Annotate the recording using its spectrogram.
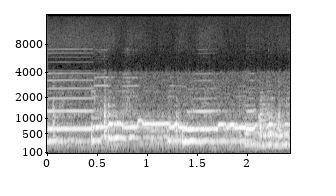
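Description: Traditional Korean court-style music: a slow melody of long held notes stepping from pitch to pitch, played on a transverse bamboo flute over a plucked zither, with an occasional sharp plucked note.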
